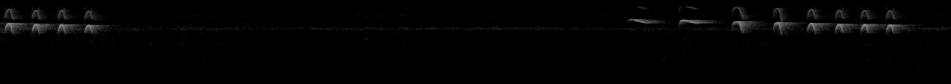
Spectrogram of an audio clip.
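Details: Reddish Hermit, subspecies ruber, adult male at a lek on Sentier de Americains, French Guiana, 1 March 2024: four rapid high squeaks, about two seconds of quiet, then a longer run of eight shrill notes.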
